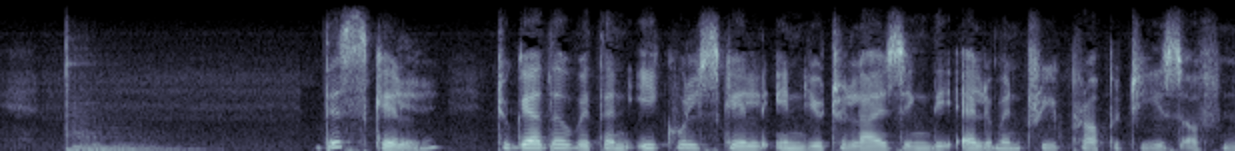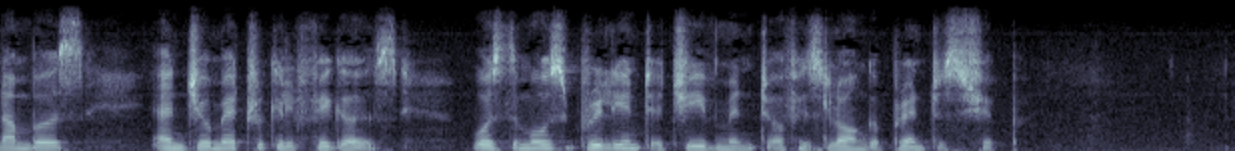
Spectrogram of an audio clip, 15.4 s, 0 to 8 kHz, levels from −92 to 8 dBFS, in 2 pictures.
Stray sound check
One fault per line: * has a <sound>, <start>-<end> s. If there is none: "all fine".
* has a thud, 0.4-1.4 s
